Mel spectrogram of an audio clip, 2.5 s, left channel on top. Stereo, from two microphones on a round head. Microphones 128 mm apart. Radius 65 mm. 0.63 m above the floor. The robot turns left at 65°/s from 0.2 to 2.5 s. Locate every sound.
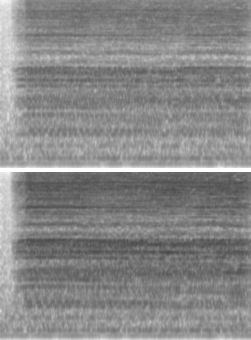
Only background noise.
